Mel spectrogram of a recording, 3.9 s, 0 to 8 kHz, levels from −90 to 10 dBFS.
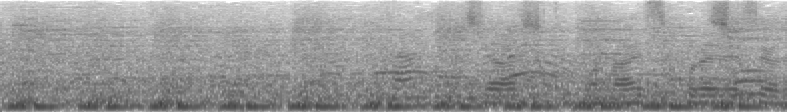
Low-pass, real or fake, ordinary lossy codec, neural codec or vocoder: none; real; none; none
